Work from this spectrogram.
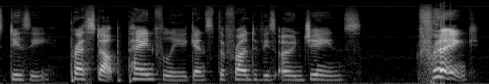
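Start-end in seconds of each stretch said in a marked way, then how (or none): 4.1-4.8 high, loud desperate cry. A narrator's reading. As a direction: call out the name in desperation. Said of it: "he says desperately".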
